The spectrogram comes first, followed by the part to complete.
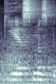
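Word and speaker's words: chiasmus: करते हैं next is किसमस सी एच आई ए एस चस मस बोल दो किसमस बोल दो टू फ्रेज यहां पे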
